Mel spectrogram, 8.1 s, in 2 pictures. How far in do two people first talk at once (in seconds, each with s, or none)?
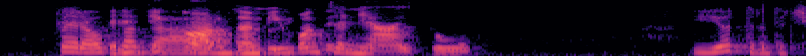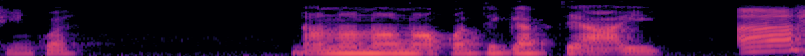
0.5 s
